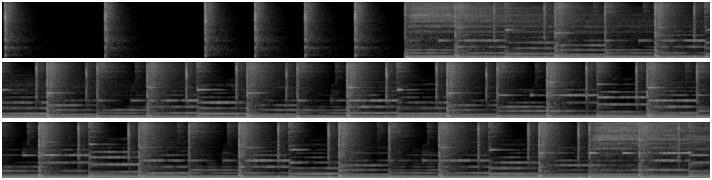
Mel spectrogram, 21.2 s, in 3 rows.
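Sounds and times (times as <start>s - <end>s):
backing track: 4.0s - 21.2s.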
